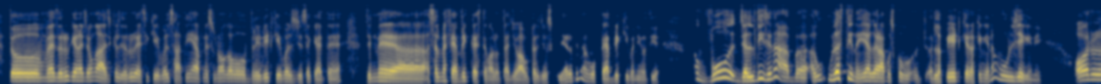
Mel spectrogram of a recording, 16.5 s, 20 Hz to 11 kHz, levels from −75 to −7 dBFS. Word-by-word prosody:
तो 155 Hz, -, +6 dB, 0.5 s
मैं 155 Hz, +1 st, +3 dB
ज़रूर 155 Hz, +3 st, 0 dB
कहना 160 Hz, -1 st, +2 dB
चाहूँगा 155 Hz, +1 st, -2 dB
आजकल 130 Hz, +4 st, -2 dB
ज़रूर 140 Hz, +4 st, -4 dB
ऐसी 160 Hz, -, -6 dB
केबल्स 135 Hz, +1 st, -7 dB
आती 115 Hz, +6 st, -7 dB
हैं। 145 Hz, -, -4 dB
आपने 140 Hz, +2 st, -5 dB
सुना 135 Hz, +1 st, -8 dB
होगा 140 Hz, 0 st, -2 dB
वो 135 Hz, -1 st, -3 dB
ब्रेडेड 125 Hz, +5 st, -4 dB
केबल्स 130 Hz, -1 st, -5 dB
जिसे 125 Hz, 0 st, -6 dB
कहते 110 Hz, 0 st, -6 dB
हैं 110 Hz, -, -8 dB, 0.4 s
जिनमें 145 Hz, +1 st, +3 dB
अ, 125 Hz, -2 st, +3 dB
असल 155 Hz, -, -1 dB
में 155 Hz, -, 0 dB
फैब्रिक 150 Hz, 0 st, -1 dB
का -, -, +1 dB
इस्तेमाल 110 Hz, -2 st, -5 dB
होता 100 Hz, +1 st, -8 dB
है -, -, -6 dB
जो 115 Hz, -, -7 dB
आउटर 110 Hz, +3 st, -3 dB
जो 115 Hz, 0 st, -10 dB
उसकी 110 Hz, -, -11 dB
लेयर 110 Hz, -, -5 dB
होती 185 Hz, -, -8 dB
है 250 Hz, -, -13 dB
ना -, -, -8 dB
वो 140 Hz, -, -4 dB
फैब्रिक 120 Hz, +3 st, -1 dB
की 115 Hz, -, -9 dB
बनी 105 Hz, 0 st, -12 dB
होती 105 Hz, +1 st, -12 dB
है। 105 Hz, -, -10 dB, 0.6 s
अब 170 Hz, -11 st, -10 dB
वो 265 Hz, +8 st, +4 dB, 0.2 s
जल्दी 165 Hz, +11 st, +5 dB
से 220 Hz, -, +1 dB
ना -, -, 0 dB
अब 145 Hz, +1 st, -5 dB
अ, 140 Hz, -1 st, -2 dB
उ 180 Hz, +8 st, -4 dB
उलझती 255 Hz, +1 st, +7 dB
नहीं 140 Hz, -2 st, -3 dB
है 160 Hz, -, +4 dB
अगर 150 Hz, -1 st, +4 dB
आप 140 Hz, +1 st, +3 dB
उसको 145 Hz, +1 st, -6 dB
वो 125 Hz, -1 st, -11 dB
ज -, -, -9 dB
लपेट 150 Hz, +5 st, +1 dB
के -, -, +3 dB
रखेंगे 135 Hz, -2 st, -7 dB
ना -, -, -7 dB
वो 190 Hz, -, -3 dB
उलझेगी 155 Hz, -9 st, -1 dB
नहीं। 95 Hz, 0 st, -18 dB, 0.6 s
और 195 Hz, +3 st, +5 dB
140 Hz, 245 wpm, -24 LUFS, 120-155 Hz, 0.6 s, उलझती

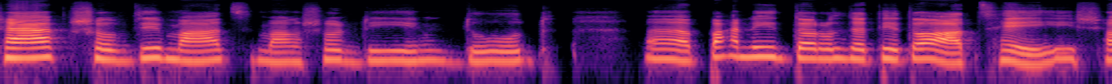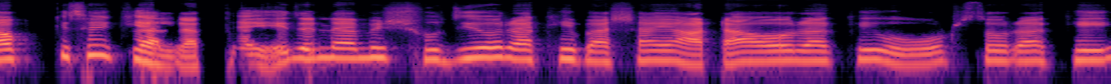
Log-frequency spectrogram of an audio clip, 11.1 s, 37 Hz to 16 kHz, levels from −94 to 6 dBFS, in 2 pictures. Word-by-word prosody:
শাক, 250 Hz, +1 st, +10 dB, 0.2 s
সবজি, 220 Hz, 0 st, 0 dB, 0.2 s
মাছ, 210 Hz, +2 st, +3 dB, 0.2 s
মাংস, 190 Hz, -1 st, -3 dB, 0.2 s
ডিম, 205 Hz, 0 st, -2 dB, 0.2 s
দুধ 195 Hz, +1 st, -2 dB, 0.6 s
আ -, -, -1 dB, 0.3 s
পানির 270 Hz, 0 st, +2 dB
তরল 235 Hz, -1 st, +3 dB
জাতীয় 225 Hz, +1 st, +1 dB
তো 235 Hz, -, +6 dB, 0.2 s
আছেই। 175 Hz, -2 st, 0 dB, 0.3 s
সবকিছুই 240 Hz, +7 st, 0 dB
খেয়াল 185 Hz, -9 st, +3 dB
রাখতে 135 Hz, +7 st, -6 dB
হয়। 160 Hz, -, -2 dB
এজন্যে 245 Hz, +1 st, 0 dB
আমি 255 Hz, +1 st, 0 dB, 0.2 s
সুজিও 225 Hz, +3 st, -1 dB, 0.2 s
রাখি 225 Hz, +2 st, -3 dB
বাসায়, 205 Hz, +2 st, -4 dB, 0.2 s
আটাও 190 Hz, +5 st, -1 dB, 0.2 s
রাখি, 200 Hz, +2 st, -5 dB, 0.2 s
ওটসও 180 Hz, +6 st, -6 dB
রাখি। 200 Hz, +2 st, -5 dB
210 Hz, 135 wpm, -21 LUFS, 195-240 Hz, 0.6 s, শাক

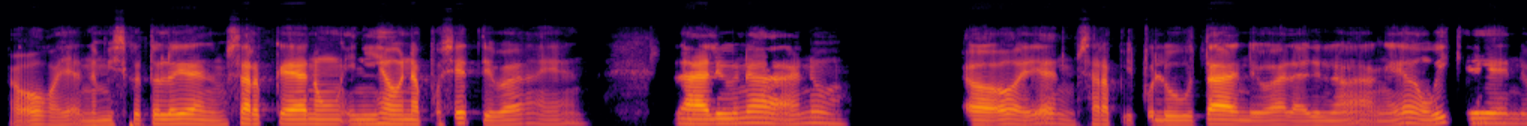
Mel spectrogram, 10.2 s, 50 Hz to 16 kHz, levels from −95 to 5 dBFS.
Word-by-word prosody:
Oo, 125 Hz, 0 st, -1 dB
kaya 110 Hz, +1 st, -4 dB
na-miss 115 Hz, +2 st, -5 dB
ko 135 Hz, -, -5 dB
tuloy 135 Hz, +1 st, +1 dB
yan. 120 Hz, -2 st, -2 dB
Masarap 135 Hz, 0 st, +2 dB
kaya 135 Hz, 0 st, +6 dB
nung 130 Hz, 0 st, -1 dB
inihaw 130 Hz, +1 st, 0 dB
na 125 Hz, -, +3 dB
pusit, 135 Hz, +8 st, -3 dB
di 120 Hz, -, -3 dB
ba, 125 Hz, +4 st, -2 dB
ayan. 75 Hz, -, -11 dB, 0.6 s
Lalo 135 Hz, 0 st, +6 dB
na 155 Hz, -3 st, +1 dB
ano, 145 Hz, -2 st, -8 dB, 0.8 s
oo, 120 Hz, 0 st, +3 dB
ayan, 125 Hz, 0 st, -2 dB
sarap 125 Hz, +2 st, -4 dB
ipulutan, 120 Hz, +1 st, +2 dB
di 115 Hz, -1 st, -5 dB
ba, 120 Hz, +1 st, -2 dB
lalo 110 Hz, 0 st, -4 dB
na 115 Hz, 0 st, -5 dB
ngayon 130 Hz, +1 st, -2 dB
weekend, 145 Hz, -2 st, -3 dB
130 Hz, 165 wpm, -25 LUFS, 120-135 Hz, 0.8 s, kaya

